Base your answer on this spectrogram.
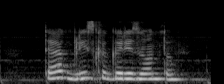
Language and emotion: Russian, neutral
